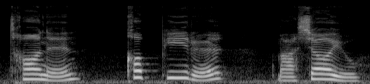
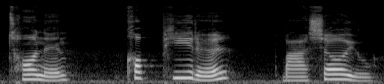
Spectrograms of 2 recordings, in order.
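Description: No difference in how they are said.

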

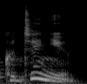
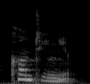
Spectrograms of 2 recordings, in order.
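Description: First: The first vowel is a reduced schwa. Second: The first vowel is a full o sound. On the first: The speaker calls it right. "Kontynuować to continue" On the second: The speaker calls it wrong. "a nie continue"

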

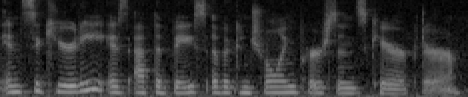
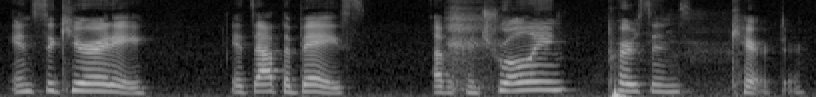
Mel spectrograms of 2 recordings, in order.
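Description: First: It is said at normal volume. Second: It is said loudly and emphatically.

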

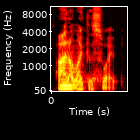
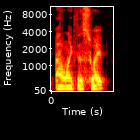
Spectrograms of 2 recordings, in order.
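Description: First: It is said more slowly. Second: It is said very fast.

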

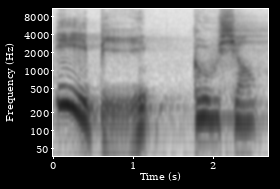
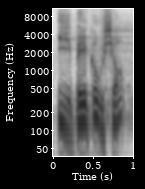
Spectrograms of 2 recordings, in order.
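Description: First: It is said in standard Mandarin pronunciation. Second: It is said in a Xingtai dialect accent.

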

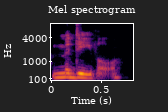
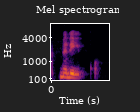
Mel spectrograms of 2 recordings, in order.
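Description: First: The D sound is hit hard, with strong emphasis. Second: The D sound is said lightly, without emphasis. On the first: The speaker calls it wrong. "Not medieval" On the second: The speaker calls it right. "It's medieval"

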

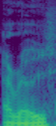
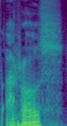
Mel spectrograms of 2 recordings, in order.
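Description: First: The R is not rolled. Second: The R is rolled. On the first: The speaker calls it wrong. "If you say, like, arroz instead of" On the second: The speaker calls it right. "instead of arroz"

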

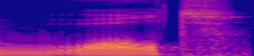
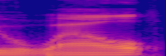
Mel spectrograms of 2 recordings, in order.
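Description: First: The vowel sounds like the one in 'all'. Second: The vowel sounds like the one in 'Al'. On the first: The speaker calls it wrong. "it shouldn't be walt" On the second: The speaker calls it right. "It should be walt. ... A-L is al"

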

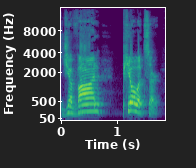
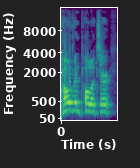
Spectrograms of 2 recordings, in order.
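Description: First: The first name begins with a J sound. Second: The first name begins with an H sound. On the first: The speaker calls it right. "It's Javon Pulitzer" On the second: The speaker calls it wrong. "It's not Hovan Pulitzer"

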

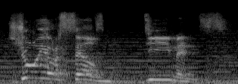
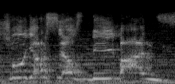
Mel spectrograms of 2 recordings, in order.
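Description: First: It is spoken without a heavy Austrian accent. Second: It is spoken with a heavy Austrian accent.

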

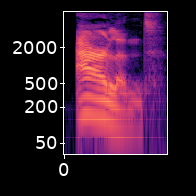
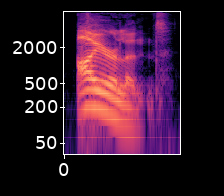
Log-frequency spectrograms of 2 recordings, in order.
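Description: First: The word begins with an 'ar' sound. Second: The word begins with an 'eye' sound. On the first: The speaker calls it wrong. "I have heard so many people say Ireland. ... Not A-R-E-L-A-N-D" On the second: The speaker calls it right. "I-R-E-L-A-N-D. Ireland"

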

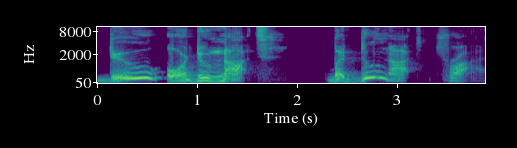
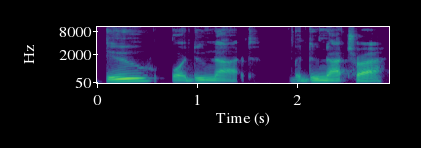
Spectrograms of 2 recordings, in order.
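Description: First: It is said in an imitation of Yoda's voice. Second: It is said in his normal voice.

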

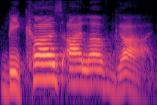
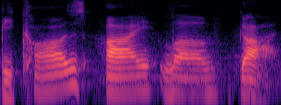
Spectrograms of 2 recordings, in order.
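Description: First: It is said at a normal pace. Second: It is said slowly and deliberately.

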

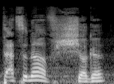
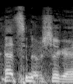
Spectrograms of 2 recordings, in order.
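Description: First: A short pause comes before 'sugar'. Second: The phrase runs on with no pause before 'sugar'. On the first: The speaker addresses someone as 'sugar'. "I really want you to put a comment in that" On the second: The drink has enough sugar in it. "instead of"

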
